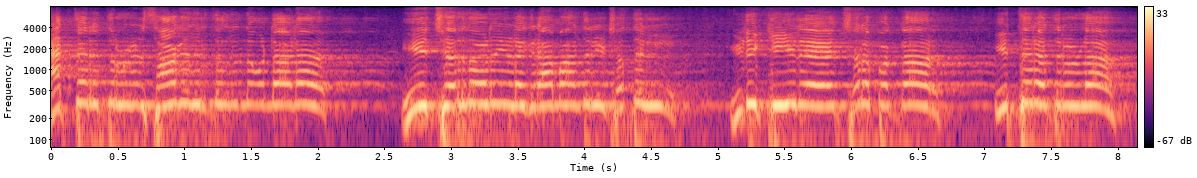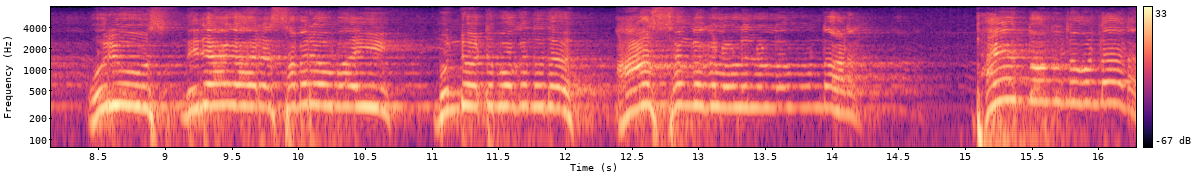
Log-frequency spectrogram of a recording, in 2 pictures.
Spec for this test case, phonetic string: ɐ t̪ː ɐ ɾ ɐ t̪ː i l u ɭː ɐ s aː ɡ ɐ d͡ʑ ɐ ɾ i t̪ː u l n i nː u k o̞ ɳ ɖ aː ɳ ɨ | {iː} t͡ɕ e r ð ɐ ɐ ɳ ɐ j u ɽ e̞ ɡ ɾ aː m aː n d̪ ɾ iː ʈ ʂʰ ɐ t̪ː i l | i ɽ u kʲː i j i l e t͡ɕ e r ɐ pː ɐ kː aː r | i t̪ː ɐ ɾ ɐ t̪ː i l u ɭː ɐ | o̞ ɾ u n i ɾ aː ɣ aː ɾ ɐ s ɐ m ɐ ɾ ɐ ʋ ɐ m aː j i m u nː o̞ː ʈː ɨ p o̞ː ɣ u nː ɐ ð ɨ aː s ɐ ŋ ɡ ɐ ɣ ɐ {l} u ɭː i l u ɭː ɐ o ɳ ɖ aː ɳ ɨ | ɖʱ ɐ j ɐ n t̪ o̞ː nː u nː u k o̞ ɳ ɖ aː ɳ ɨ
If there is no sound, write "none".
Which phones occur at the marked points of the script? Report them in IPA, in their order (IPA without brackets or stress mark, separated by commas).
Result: iː, ɭ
